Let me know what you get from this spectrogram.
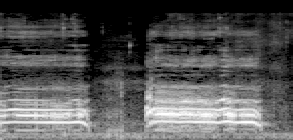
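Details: A Bluetick Coonhound bays at a skunk, giving two long, mournful bays, each held steady and then dropping; the dog gets sprayed.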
